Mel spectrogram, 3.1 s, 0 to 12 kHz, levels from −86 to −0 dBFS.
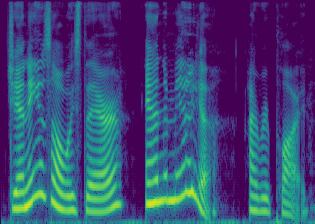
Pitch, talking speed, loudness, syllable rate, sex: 280 Hz, 150 wpm, -15 LUFS, 6.0 syllables/s, female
